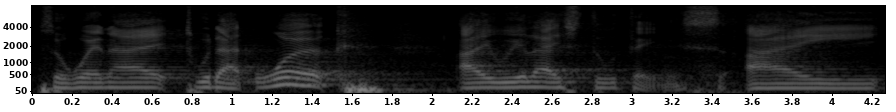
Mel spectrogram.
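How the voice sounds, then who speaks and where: A man's voice: medium pitch, fairly even intonation, takes it slowly. A man from Haiti speaking on a conference panel, talking with many fillers and restarts. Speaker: panelist, social entrepreneur. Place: conference hall. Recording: long hall reverb, faint room noise.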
